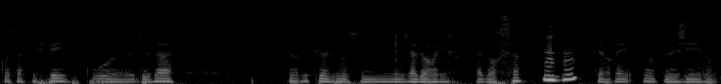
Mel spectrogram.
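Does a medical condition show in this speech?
Yes: Down syndrome, trisomy 21; extra chromosome.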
